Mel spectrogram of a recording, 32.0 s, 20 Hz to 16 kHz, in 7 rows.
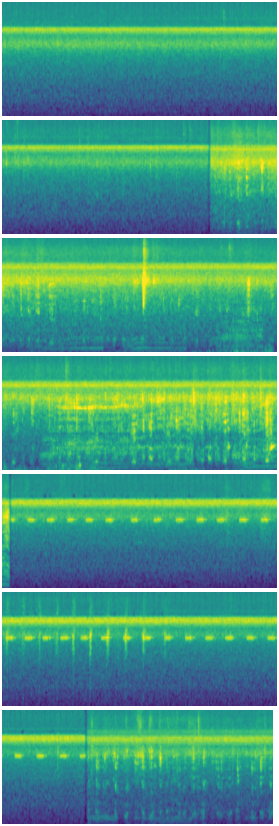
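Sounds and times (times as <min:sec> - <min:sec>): insects droning and chirping: 0:00.0 - 0:32.0.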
